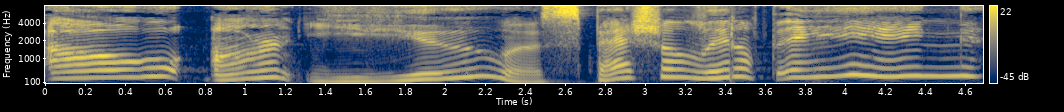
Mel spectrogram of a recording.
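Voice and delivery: high, sugary, sickly-sweet syrupy voice. Imagining someone on the mic as a wrestler comes up to the ring, syrupy sweet voice. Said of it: "some syrupy sweet's like".

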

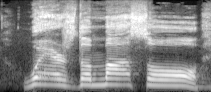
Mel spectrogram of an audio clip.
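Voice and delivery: mock crowd yelling together. Recalling wrestling fans all yelling at one wrestler, retelling a crowd yell. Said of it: "they all just started yelling like".

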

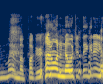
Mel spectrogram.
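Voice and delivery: mock, very loud, angry, fed-up outburst. Imagining how Sarah would get mad and snap back: imitating Sarah getting mad. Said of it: "I can imagine Sarah getting mad".

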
